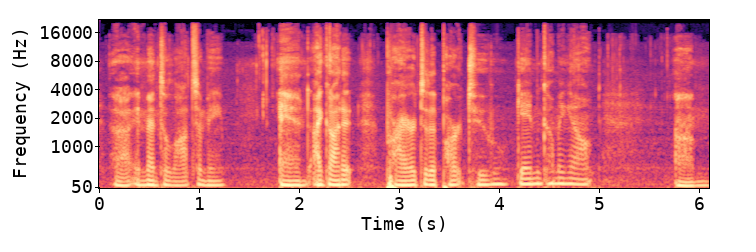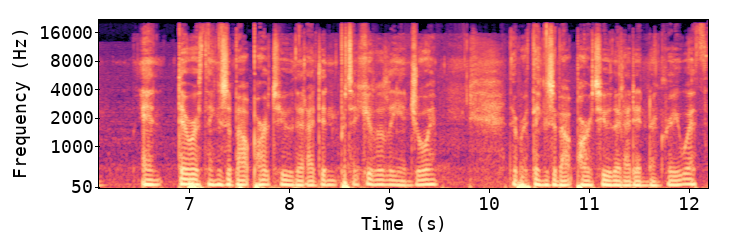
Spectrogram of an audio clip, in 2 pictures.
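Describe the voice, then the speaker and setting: A soft-spoken, somewhat breathy man's voice, fairly low in pitch and dark, mellow in tone, with fairly even intonation. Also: very clean recording, silent background. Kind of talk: ASMR tattoo showcase, casual talk to camera. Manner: soft-spoken, quiet.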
